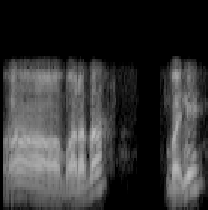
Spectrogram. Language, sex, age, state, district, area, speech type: Nepali, male, 18-30, West Bengal, Darjeeling, rural, conversation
